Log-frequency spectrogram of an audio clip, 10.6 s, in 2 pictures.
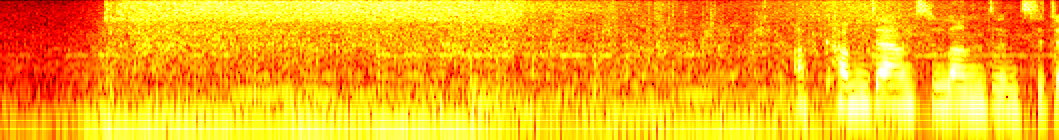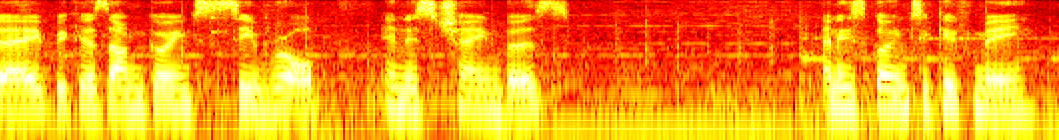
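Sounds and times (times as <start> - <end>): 
coffee machine steam spurting as a drink is made: 0.5 - 5.0
speech: 4.0 - 8.2, 9.4 - 10.5.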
